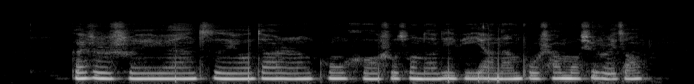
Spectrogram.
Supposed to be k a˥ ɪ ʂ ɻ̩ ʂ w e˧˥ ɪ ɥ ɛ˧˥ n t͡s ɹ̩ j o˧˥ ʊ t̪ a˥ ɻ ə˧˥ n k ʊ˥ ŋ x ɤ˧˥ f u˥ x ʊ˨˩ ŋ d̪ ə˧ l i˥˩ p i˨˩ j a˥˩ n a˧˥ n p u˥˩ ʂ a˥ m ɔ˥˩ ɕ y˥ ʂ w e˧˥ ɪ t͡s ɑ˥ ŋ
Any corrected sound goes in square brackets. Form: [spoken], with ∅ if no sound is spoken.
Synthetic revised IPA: k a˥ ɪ ʂ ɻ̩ ʂ w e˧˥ ɪ ɥ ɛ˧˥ n t͡s ɹ̩ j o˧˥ ʊ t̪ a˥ ɻ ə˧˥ n k ʊ˥ ŋ x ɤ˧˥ [ʂ] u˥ [s] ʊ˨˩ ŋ d̪ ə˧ l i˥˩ p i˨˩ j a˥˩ n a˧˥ n p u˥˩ ʂ a˥ m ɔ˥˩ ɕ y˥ ʂ w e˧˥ ɪ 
